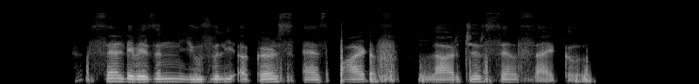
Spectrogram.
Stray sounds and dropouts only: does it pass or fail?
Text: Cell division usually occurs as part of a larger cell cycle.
pass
